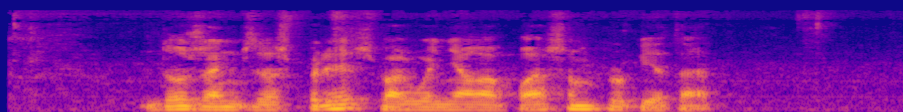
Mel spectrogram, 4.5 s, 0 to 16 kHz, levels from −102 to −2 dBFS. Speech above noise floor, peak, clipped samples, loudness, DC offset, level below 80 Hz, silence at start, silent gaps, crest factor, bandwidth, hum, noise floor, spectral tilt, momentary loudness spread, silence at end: 34 dB; -8 dBFS; under 0.1%; -25 LUFS; under 0.1%; -44 dBFS; 0.7 s; none; 18 dB; 11 kHz; none; -58 dBFS; -8 dB/octave; 8 LU; 0.95 s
